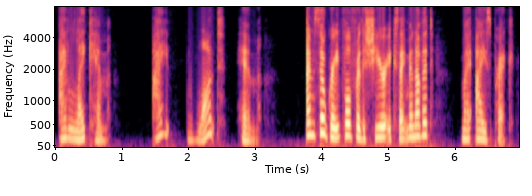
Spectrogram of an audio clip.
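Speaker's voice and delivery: usual speaking voice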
